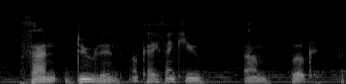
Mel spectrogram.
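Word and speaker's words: Phandalin: the nearby human town of fanned Allen pronounced fan Doolin okay thank you book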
